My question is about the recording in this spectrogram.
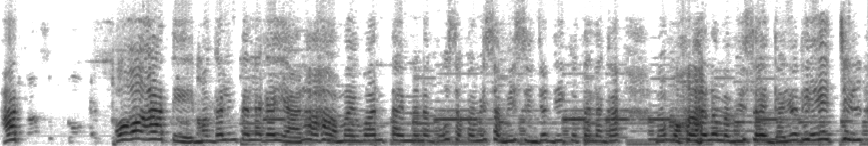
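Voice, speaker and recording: Woman, Bicolano-tinged Filipino accent, high voice, chatty livestream host, frequent laughter, dull lo-fi sound, music playing behind. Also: normal speed. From Bicol region, Philippines. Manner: chatty, laughs often, trails off with fillers. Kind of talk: casual livestream chat reading viewer comments.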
